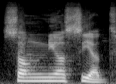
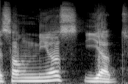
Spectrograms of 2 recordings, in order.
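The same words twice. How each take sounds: First: "সংন্যস্যাদ" run together, s gliding into ya; joined pronunciation. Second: "সংন্যস ইয়াদ" as two parts, break after s; split pronunciation. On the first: Teacher shows "সংন্যস্যাদ" said together, joined up. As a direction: link "সংন্যস্যাদ" with no break before ya. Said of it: "একসাথে উচ্চারণ করলে". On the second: Teacher splits "সংন্যস ইয়াদ" for learners, two separate parts. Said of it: "হসন্ত পর্যন্ত উচ্চারণ করব". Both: Shown as a demonstration.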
